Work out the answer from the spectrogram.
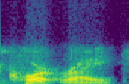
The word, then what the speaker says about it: Courtwright: Yes, it's Courtwright, just like it looks.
